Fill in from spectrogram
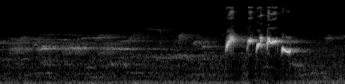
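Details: Red-whiskered bulbul kept in a cage, singing in the southern song style: one bright phrase of four or five rapid, slurred whistled notes after a stretch of faint, distant bird chatter.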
